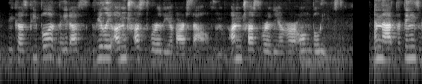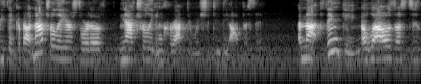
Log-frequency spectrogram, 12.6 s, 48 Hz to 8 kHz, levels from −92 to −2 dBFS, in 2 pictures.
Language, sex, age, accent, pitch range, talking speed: English, female, 20-39, American, 195-235 Hz, 190 wpm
